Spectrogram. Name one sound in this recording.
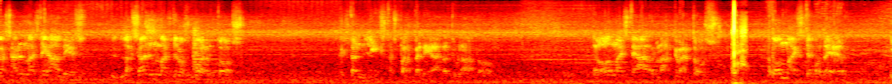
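Flames roar and rumble steadily.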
